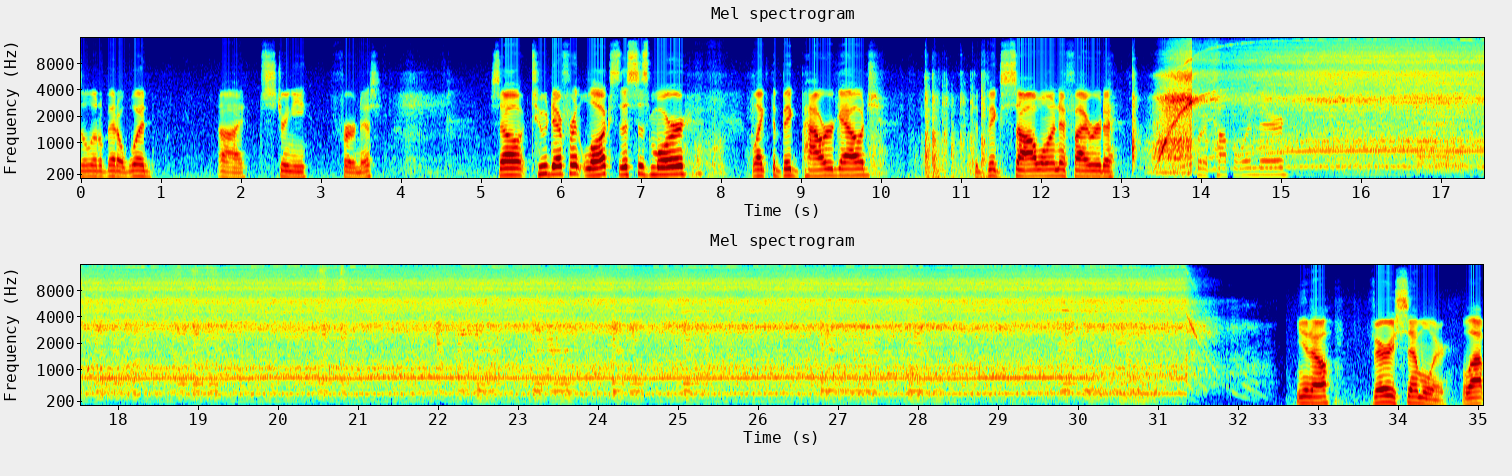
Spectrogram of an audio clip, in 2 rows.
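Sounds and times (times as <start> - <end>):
power carving tool whining: 13.3 - 32.5.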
